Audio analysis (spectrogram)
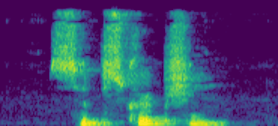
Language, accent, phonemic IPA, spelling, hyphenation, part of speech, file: English, Southern England, /səbˈskɹɪpʃən/, subscription, sub‧scrip‧tion, noun, LL-Q1860 (eng)-subscription.wav
- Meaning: 1. Access to a resource for a period of time, generally for payment 2. Access to a resource for a period of time, generally for payment.: Available only by means of such access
